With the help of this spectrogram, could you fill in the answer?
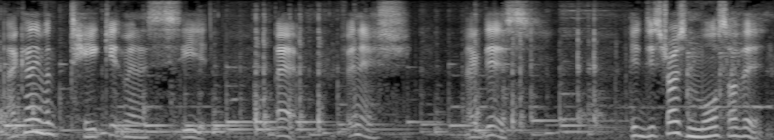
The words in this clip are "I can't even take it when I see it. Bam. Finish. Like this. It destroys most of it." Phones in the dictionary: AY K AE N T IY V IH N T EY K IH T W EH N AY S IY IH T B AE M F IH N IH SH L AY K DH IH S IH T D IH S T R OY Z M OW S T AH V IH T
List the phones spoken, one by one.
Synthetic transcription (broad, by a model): AY K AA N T IY V IH N T EY K IH T W EH N AY S IY IH T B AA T F IH N IH SH L AY K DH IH S IH T D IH S T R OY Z M OW S T AH V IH T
